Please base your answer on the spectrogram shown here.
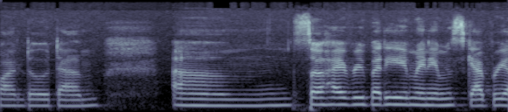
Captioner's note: in English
